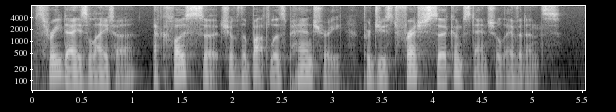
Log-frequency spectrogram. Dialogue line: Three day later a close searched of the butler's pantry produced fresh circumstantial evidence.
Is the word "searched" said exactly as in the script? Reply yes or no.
no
